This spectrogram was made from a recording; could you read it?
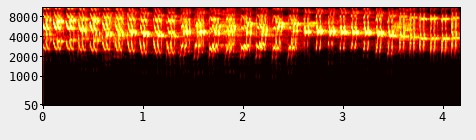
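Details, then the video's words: Lovebird song used to prompt other lovebirds to sing: dense, loud, high-pitched twittering with rapid squeaky and buzzy notes tumbling in a continuous stream. "Suara burung lovebird ini ampuh bikin lovebird lain ikut gacor"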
